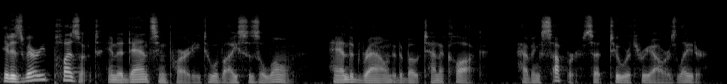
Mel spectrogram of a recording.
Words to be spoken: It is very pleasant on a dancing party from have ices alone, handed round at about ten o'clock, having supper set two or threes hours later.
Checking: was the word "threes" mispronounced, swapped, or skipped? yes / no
yes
